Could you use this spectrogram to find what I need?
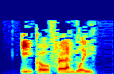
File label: "eco-friendly", English; adjectives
